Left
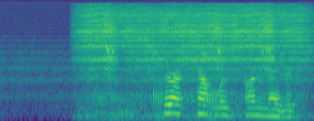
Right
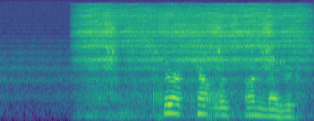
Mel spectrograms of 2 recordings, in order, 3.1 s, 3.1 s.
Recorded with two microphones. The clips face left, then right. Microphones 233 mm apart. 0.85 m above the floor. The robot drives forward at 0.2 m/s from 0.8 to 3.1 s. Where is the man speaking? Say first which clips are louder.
Right 2 dB; 20° right (ahead or behind), 0.8 m; by 3.0 s 25° right (ahead or behind), 0.6 m.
